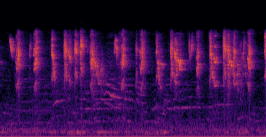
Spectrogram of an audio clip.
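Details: Long-tailed shrike song used as a lure for training birds, a busy stream of grating, squawky high notes packed closely together, with little pause.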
